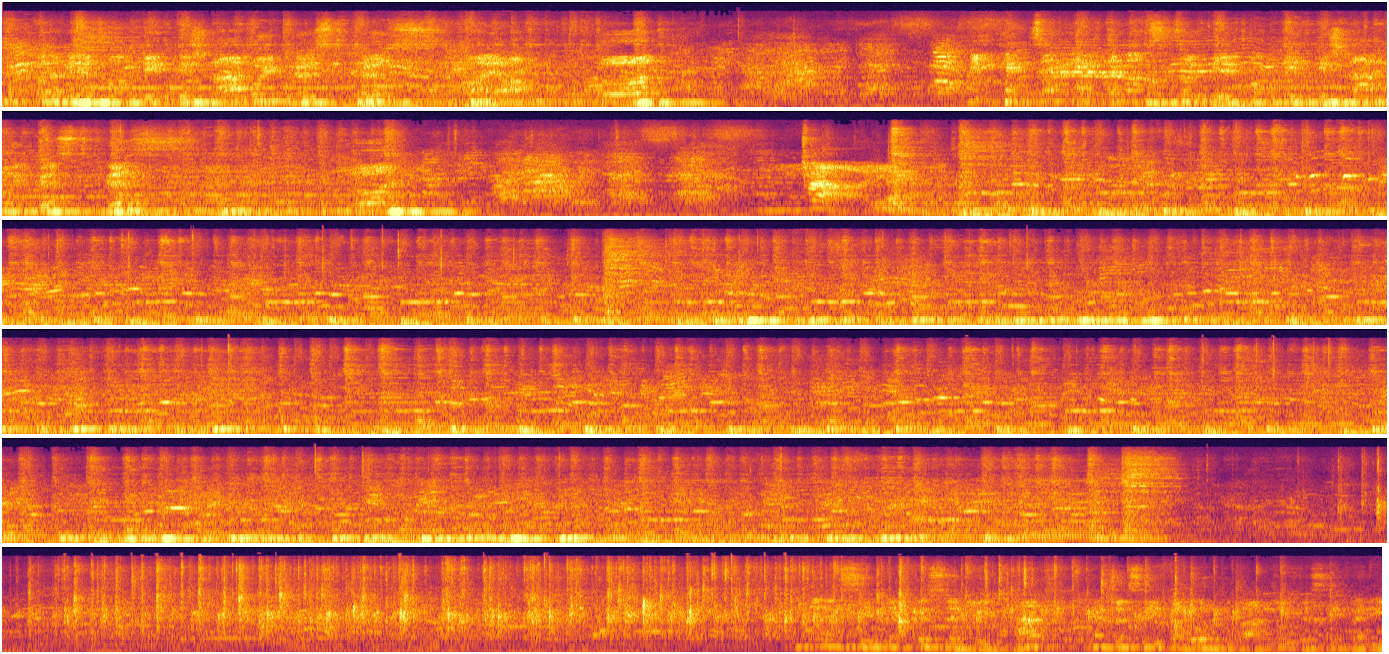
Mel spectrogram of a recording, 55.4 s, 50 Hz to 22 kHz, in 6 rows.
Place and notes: Classroom, Cluj-Napoca, Romania - (-196) Folk performance
Recording from a street-level window of a performance or rehearsal in a classroom at basement level.
Cluj, România, 31 May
